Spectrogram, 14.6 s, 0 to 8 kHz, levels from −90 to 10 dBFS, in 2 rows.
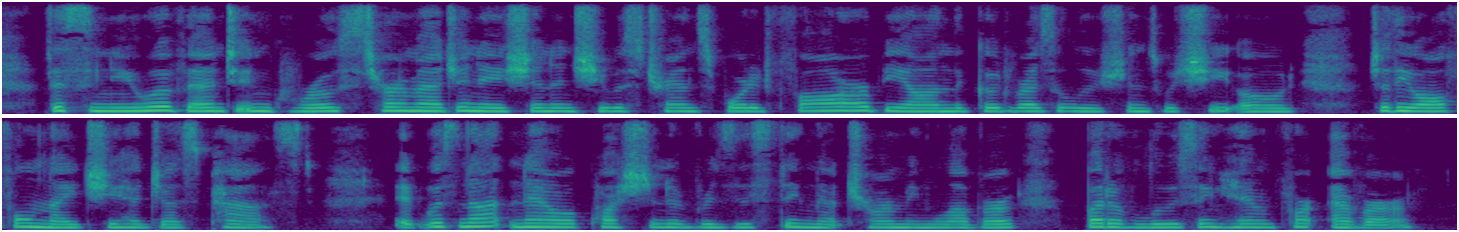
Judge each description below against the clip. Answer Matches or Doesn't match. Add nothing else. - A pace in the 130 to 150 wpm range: Doesn't match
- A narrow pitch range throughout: Matches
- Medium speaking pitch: Doesn't match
